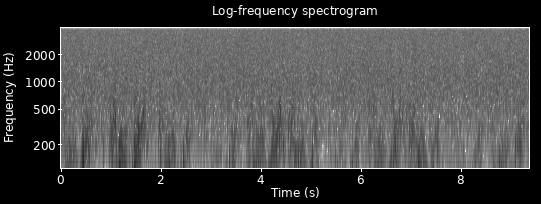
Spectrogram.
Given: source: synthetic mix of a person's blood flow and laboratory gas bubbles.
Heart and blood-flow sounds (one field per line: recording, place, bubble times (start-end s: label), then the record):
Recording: Doppler ultrasound of blood flow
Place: precordium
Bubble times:
no bubbles
From the record:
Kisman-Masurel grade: 000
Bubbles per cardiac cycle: 0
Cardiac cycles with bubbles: 0%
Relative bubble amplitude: no bubbles discernible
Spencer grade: 0 (complete lack of bubble signals)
